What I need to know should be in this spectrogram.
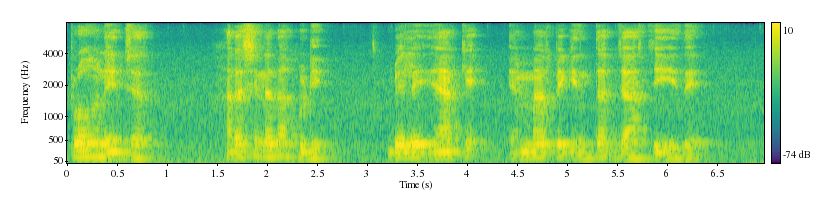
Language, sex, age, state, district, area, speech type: Kannada, male, 18-30, Karnataka, Shimoga, rural, read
